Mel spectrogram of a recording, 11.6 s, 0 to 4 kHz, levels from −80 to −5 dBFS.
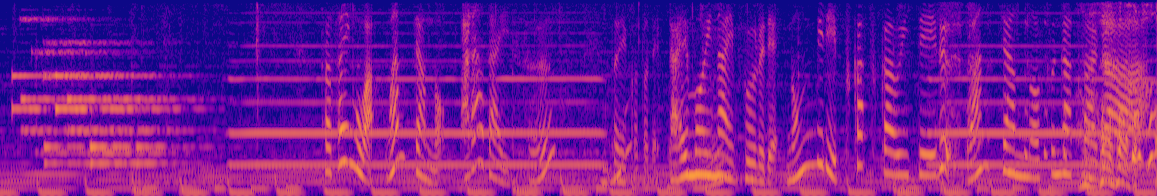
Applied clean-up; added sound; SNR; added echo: none; Wind instrument, woodwind instrument; 9 dB; none.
